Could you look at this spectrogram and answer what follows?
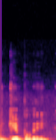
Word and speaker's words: Ghibli: and it's not by Ghibli or Ghibli I think it's how it's supposed to be pronounced but I know it's an Italian word so I'm automatically doing a hard G with an H so because in Italian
